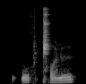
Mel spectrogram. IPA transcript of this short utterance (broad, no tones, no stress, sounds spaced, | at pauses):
ʔ u x ǁ ɔ ɳ ʉ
